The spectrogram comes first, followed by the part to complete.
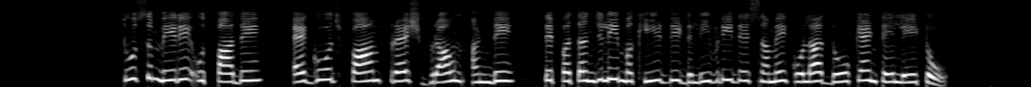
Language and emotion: Dogri, neutral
